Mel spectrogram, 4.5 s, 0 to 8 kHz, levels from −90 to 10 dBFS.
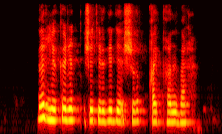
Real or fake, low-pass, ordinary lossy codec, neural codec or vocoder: fake; 7.2 kHz; none; codec, 16 kHz, 8 kbps, FreqCodec, smaller model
